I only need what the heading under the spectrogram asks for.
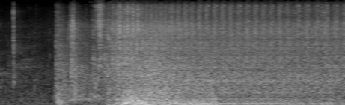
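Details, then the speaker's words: Air-cooled engine cranks, catches and settles into an uneven, spluttering idle that almost cuts out, from poor ignition traced to the distributor; exhaust heat has blistered the rear valance paint. "if you listen to the idle you can hear that it is really struggling and kind of spluttering and it almost cuts out and that's comes from poor ignition"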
